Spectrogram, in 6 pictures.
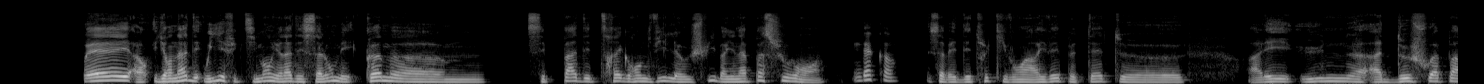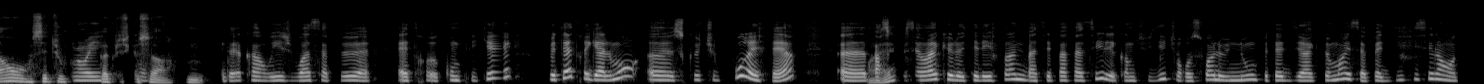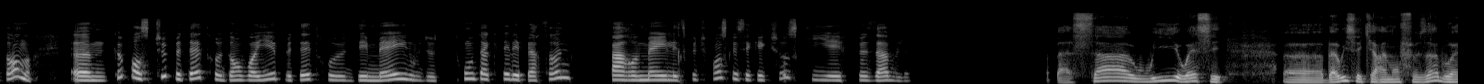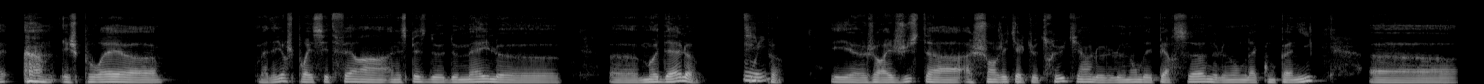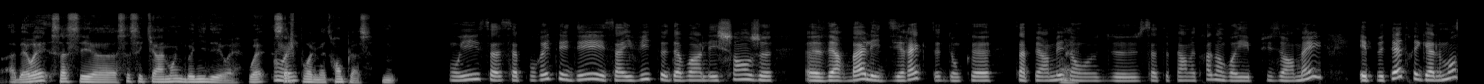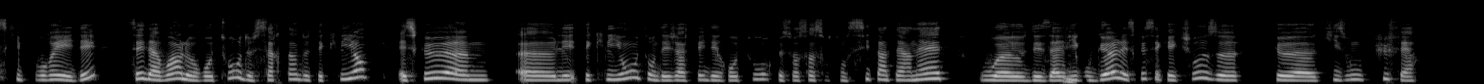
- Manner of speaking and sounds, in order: other background noise; tapping; throat clearing; stressed: "type"; stressed: "direct"; stressed: "clients"
- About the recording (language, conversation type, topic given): French, advice, Comment puis-je atteindre et fidéliser mes premiers clients ?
